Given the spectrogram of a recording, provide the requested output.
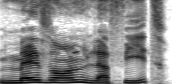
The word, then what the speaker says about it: Maisons-Laffitte: at Maisons-Laffitte, France. That's how you say it in French.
